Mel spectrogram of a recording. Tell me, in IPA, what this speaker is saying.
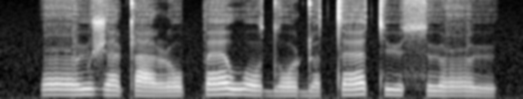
ʕ ʉ ʒ ɛ ʈ æ ɭ o p ɛ w o d o ɖ ə t ɛ t y s ʉ ʕ ʉ

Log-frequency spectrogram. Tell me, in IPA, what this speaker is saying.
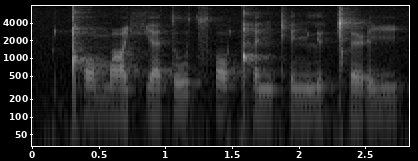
ǃʰ ɔ m ɑ ç ɛ t u t͡sʰ ɔ ǃʰ ɛ nʲ cʰ ɪ nʲ lʲ u ǀʰ ɪ ɽ i

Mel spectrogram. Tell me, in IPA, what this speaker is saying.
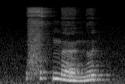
f ʊ˥ k̚ ŋ œː˨˩ n̪ ɵ˥ t̚

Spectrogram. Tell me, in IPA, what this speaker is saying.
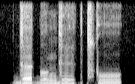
ɡ ɛ ɠ ɤ ŋ ɡ e | t͡sʼ u

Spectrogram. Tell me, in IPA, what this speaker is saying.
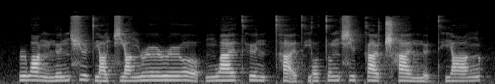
ɻ w ɑ˥˩ ŋ n̪ y˧˥ n ɕ y˥˩ t̪ j ɑ˩ ʊ̯ t͡ɕ j ɑ˧˥ ŋ ɻ ɻ̩˥ ɻ ɻ̩˥ ɤ˥˩ | n̪ w a˥ ɪ̯ t̪ʰ y˥˩ n t̪ʰ a̰˨˩ ɪ̯ t̪ʰ j o˦ ʊ̯ t̪ ʊ˥ ŋ ɕ i˥ k a˥˧ ɪ̯ ʈ͡ʂʰ a˥˩ ɪ̯ n̪ y̰˨˩ t̪ʰ j ɑ˧˥ ŋ

